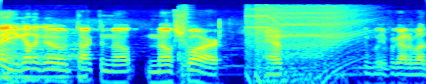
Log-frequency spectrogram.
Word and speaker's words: Melchior: Did you say Melkor? I said Melkor. Yeah, I'm pretty sure we agreed it's pronounced Melchior.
